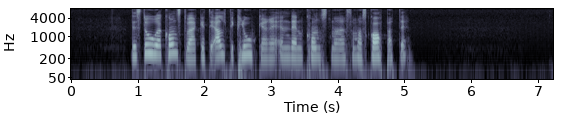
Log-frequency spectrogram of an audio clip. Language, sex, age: Swedish, female, 23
